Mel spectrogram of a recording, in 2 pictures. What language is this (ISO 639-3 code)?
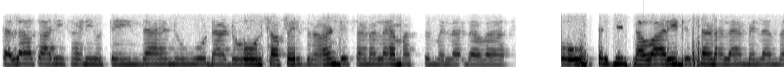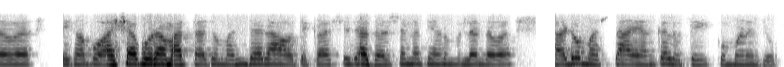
snd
